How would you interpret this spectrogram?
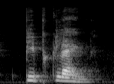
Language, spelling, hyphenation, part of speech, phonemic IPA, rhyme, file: Dutch, piepklein, piep‧klein, adjective, /ˈpipklɛi̯n/, -ɛi̯n, Nl-piepklein.ogg
- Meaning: tiny, microscopic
